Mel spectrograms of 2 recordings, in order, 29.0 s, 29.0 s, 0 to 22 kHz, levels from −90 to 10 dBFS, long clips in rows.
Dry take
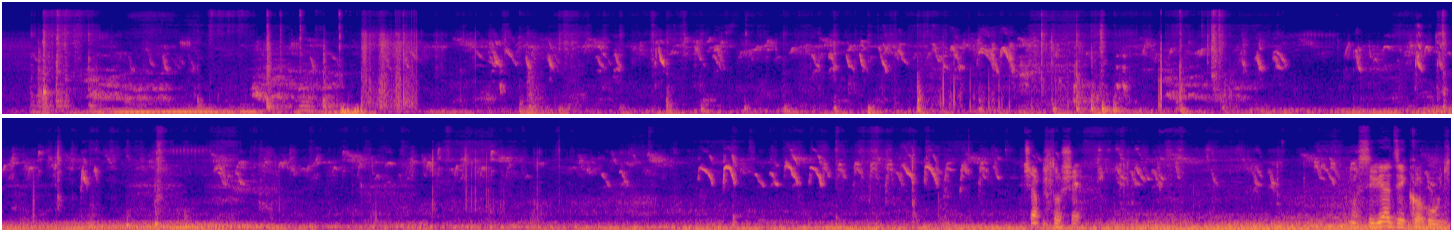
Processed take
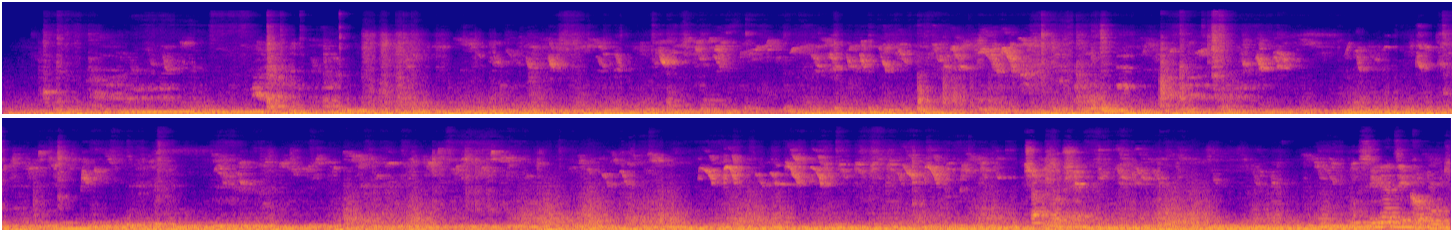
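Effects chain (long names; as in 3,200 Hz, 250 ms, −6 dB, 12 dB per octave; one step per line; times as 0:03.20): fade in at the beginning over 2.20 s
wind on the microphone 110 Hz −31 dBFS, from 0:17.90 350 Hz
low-pass filter 11,000 Hz 12 dB per octave
low-shelf EQ 140 Hz +3.5 dB
rectangular room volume 76 cubic metres, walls mixed, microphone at 1.6 metres
downward compressor 10 to 1, threshold −14 dBFS, peak gain reduction 18.5 dB
level +2 dB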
